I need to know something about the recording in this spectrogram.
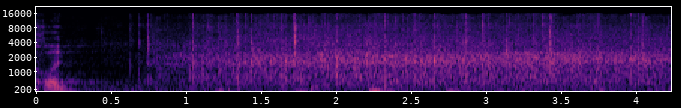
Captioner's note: audience applauding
